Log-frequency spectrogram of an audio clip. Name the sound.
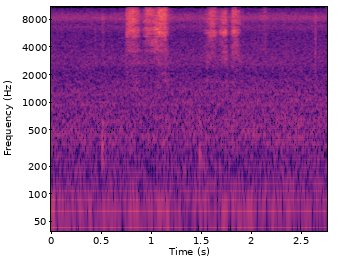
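writing a chemical formula on a board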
